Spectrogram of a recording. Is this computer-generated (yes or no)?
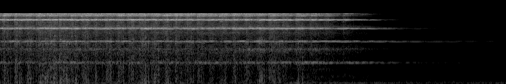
no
